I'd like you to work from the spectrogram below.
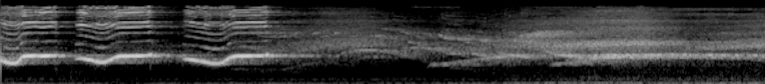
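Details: Masked laughingthrush song used as a lure to provoke other birds to sing: clear whistled notes near one pitch, each with a quick dip and rise, repeated about twice a second, then fading into a softer, blurred warble.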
